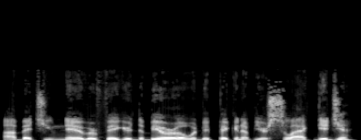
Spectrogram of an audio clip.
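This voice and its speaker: A man voicing a hot-tempered, physically huge male sheriff who barks his orders in a coarse manner and drops to a soft menace when he threatens someone. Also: mid-range voice, fairly quick, no echo, close to an everyday voice. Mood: barking, loud.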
